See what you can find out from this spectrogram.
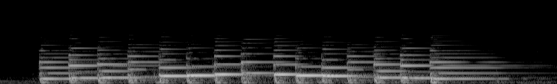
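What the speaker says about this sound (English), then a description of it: "C natural minor sounds like this." A single melodic instrument plays a stepwise ascending then descending C natural minor scale, each note struck separately in even rhythm, clear and alone.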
